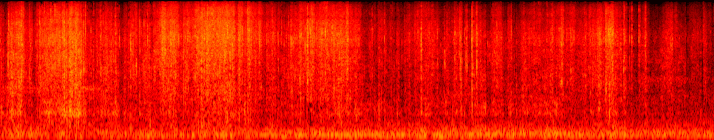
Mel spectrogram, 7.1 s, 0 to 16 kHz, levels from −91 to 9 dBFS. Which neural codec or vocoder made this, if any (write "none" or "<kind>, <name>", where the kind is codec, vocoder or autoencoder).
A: none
